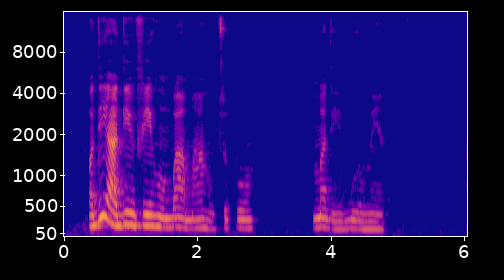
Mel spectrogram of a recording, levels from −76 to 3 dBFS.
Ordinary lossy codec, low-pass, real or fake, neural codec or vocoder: none; 14.4 kHz; real; none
